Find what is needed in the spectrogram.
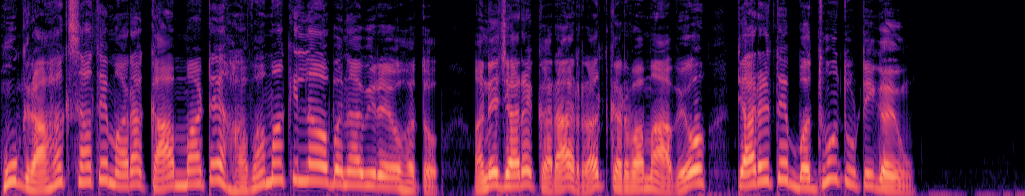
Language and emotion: Gujarati, surprised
